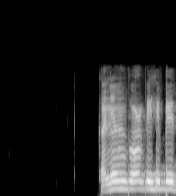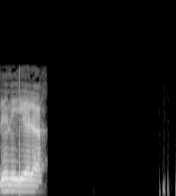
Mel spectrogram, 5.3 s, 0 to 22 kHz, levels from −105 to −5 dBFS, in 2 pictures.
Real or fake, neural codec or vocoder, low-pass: fake; vocoder, 44.1 kHz, 128 mel bands every 512 samples, BigVGAN v2; 5.4 kHz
